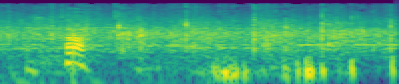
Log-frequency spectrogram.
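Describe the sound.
An audience at Hope Church claps steadily during a morning service, welcoming the pastor back after six weeks, a dense wash of many hands with a few louder individual claps standing out, while a voice briefly calls out over the applause.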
